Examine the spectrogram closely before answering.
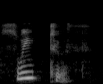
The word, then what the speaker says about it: sweet tooth: 여기 T가 두 개가 있죠. 영이어서 두 개가 있기 때문에 sweet tooth 이렇게 따로따로 하시기보다는 그냥 하나라고 생각을 하시고 발음을 해주시면 훨씬 더 natural하게 들립니다. 자연스럽게 들려요. 그래서 sweet tooth.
